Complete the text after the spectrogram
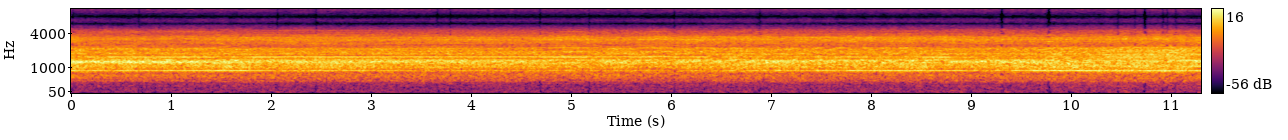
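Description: A hair dryer blows with a steady whirring hiss.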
